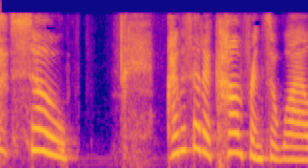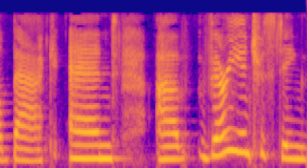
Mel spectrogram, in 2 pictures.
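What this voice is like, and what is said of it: New Jersey accent. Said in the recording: “Please excuse my accent, my New Jersey accent.”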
